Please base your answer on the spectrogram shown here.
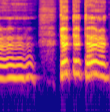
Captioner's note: humming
